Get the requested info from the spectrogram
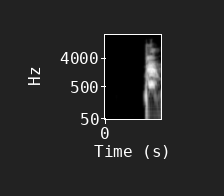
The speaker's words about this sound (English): Wow. Excuse me, I just burped and coughed at the same time. That's terrible audio.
